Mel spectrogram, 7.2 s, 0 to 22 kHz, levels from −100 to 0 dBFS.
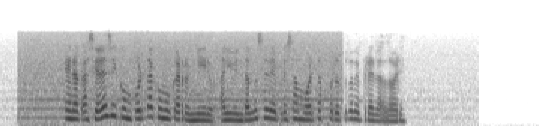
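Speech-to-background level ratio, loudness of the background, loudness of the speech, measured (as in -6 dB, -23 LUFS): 11.5 dB, -44.0 LUFS, -32.5 LUFS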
